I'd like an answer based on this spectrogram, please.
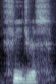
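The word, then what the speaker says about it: Phaedo: look at the dialogues the fadis which some people pronounce fedis and the Republic and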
